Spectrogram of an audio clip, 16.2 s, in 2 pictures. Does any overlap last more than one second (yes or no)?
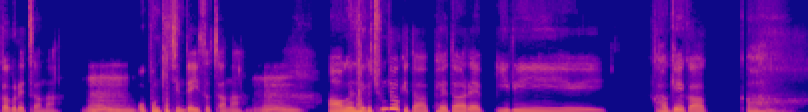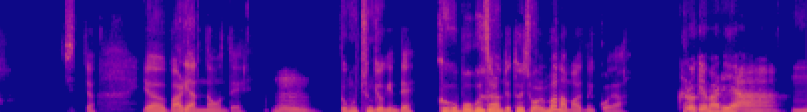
no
